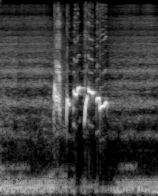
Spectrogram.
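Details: One short phrase from a sooty-headed bulbul used as master song: a sharp note followed by quick looping whistles that rise and fall, lasting about half a second, over low hum.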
